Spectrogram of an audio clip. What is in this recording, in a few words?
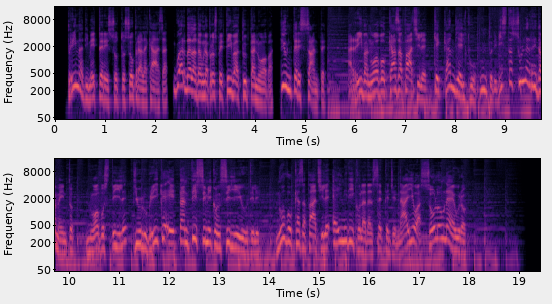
Italian, Male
